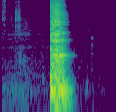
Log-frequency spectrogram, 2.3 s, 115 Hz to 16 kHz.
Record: {
  "cough_length": "2.3 s",
  "cough_amplitude": 31110,
  "cough_signal_mean_std_ratio": 0.32,
  "survey_phase": "beta (2021-08-13 to 2022-03-07)",
  "age": "45-64",
  "gender": "Female",
  "wearing_mask": "No",
  "symptom_cough_any": true,
  "symptom_onset": "5 days",
  "smoker_status": "Never smoked",
  "respiratory_condition_asthma": false,
  "respiratory_condition_other": false,
  "recruitment_source": "REACT",
  "submission_delay": "2 days",
  "covid_test_result": "Negative",
  "covid_test_method": "RT-qPCR",
  "influenza_a_test_result": "Negative",
  "influenza_b_test_result": "Negative"
}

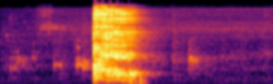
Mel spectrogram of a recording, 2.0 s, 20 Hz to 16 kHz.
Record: {
  "cough_length": "2.0 s",
  "cough_amplitude": 29168,
  "cough_signal_mean_std_ratio": 0.36,
  "survey_phase": "beta (2021-08-13 to 2022-03-07)",
  "age": "18-44",
  "gender": "Female",
  "wearing_mask": "No",
  "symptom_cough_any": true,
  "symptom_shortness_of_breath": true,
  "symptom_sore_throat": true,
  "symptom_change_to_sense_of_smell_or_taste": true,
  "symptom_loss_of_taste": true,
  "symptom_other": true,
  "symptom_onset": "3 days",
  "smoker_status": "Never smoked",
  "respiratory_condition_asthma": false,
  "respiratory_condition_other": false,
  "recruitment_source": "Test and Trace",
  "submission_delay": "1 day",
  "covid_test_result": "Positive",
  "covid_test_method": "RT-qPCR",
  "covid_ct_value": 21.8,
  "covid_ct_gene": "N gene"
}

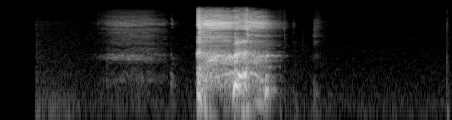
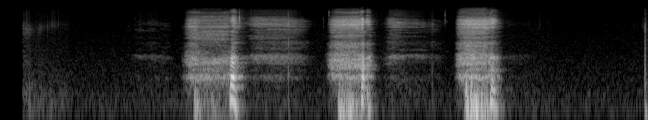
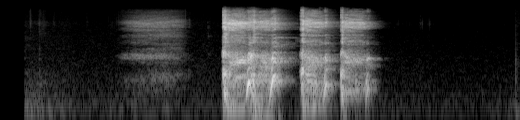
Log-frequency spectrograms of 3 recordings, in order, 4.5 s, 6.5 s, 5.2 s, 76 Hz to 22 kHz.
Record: {
  "cough_length": "4.5 s",
  "cough_amplitude": 32733,
  "cough_signal_mean_std_ratio": 0.32,
  "exhalation_length": "6.5 s",
  "exhalation_amplitude": 21336,
  "exhalation_signal_mean_std_ratio": 0.31,
  "three_cough_length": "5.2 s",
  "three_cough_amplitude": 32767,
  "three_cough_signal_mean_std_ratio": 0.37,
  "survey_phase": "beta (2021-08-13 to 2022-03-07)",
  "age": "45-64",
  "gender": "Female",
  "wearing_mask": "No",
  "symptom_cough_any": true,
  "symptom_new_continuous_cough": true,
  "symptom_runny_or_blocked_nose": true,
  "symptom_shortness_of_breath": true,
  "symptom_fatigue": true,
  "symptom_fever_high_temperature": true,
  "symptom_headache": true,
  "symptom_change_to_sense_of_smell_or_taste": true,
  "smoker_status": "Ex-smoker",
  "respiratory_condition_asthma": false,
  "respiratory_condition_other": false,
  "recruitment_source": "Test and Trace",
  "submission_delay": "1 day",
  "covid_test_result": "Positive",
  "covid_test_method": "LFT"
}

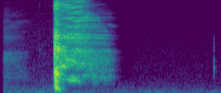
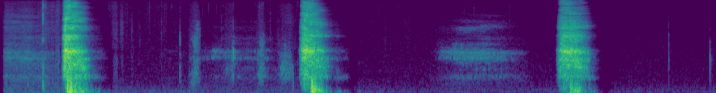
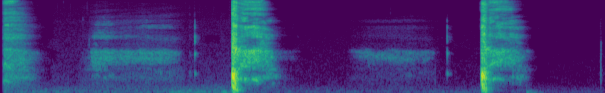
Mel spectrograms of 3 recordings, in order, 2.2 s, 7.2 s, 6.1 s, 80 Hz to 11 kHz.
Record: {
  "cough_length": "2.2 s",
  "cough_amplitude": 32768,
  "cough_signal_mean_std_ratio": 0.24,
  "exhalation_length": "7.2 s",
  "exhalation_amplitude": 32705,
  "exhalation_signal_mean_std_ratio": 0.23,
  "three_cough_length": "6.1 s",
  "three_cough_amplitude": 32768,
  "three_cough_signal_mean_std_ratio": 0.19,
  "survey_phase": "beta (2021-08-13 to 2022-03-07)",
  "age": "65+",
  "gender": "Female",
  "wearing_mask": "No",
  "symptom_headache": true,
  "symptom_onset": "8 days",
  "smoker_status": "Never smoked",
  "respiratory_condition_asthma": true,
  "respiratory_condition_other": false,
  "recruitment_source": "REACT",
  "submission_delay": "2 days",
  "covid_test_result": "Negative",
  "covid_test_method": "RT-qPCR",
  "influenza_a_test_result": "Negative",
  "influenza_b_test_result": "Negative"
}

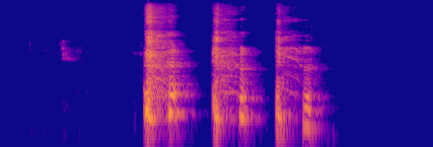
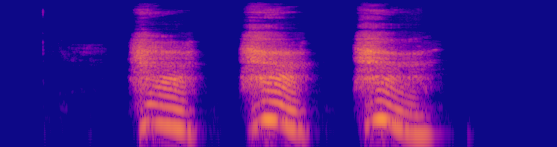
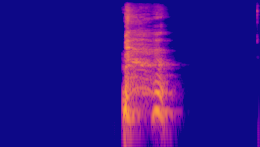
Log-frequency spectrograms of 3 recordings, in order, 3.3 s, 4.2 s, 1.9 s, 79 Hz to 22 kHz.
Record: {
  "three_cough_length": "3.3 s",
  "three_cough_amplitude": 32767,
  "three_cough_signal_mean_std_ratio": 0.3,
  "exhalation_length": "4.2 s",
  "exhalation_amplitude": 18982,
  "exhalation_signal_mean_std_ratio": 0.46,
  "cough_length": "2.0 s",
  "cough_amplitude": 32480,
  "cough_signal_mean_std_ratio": 0.28,
  "survey_phase": "beta (2021-08-13 to 2022-03-07)",
  "age": "45-64",
  "gender": "Female",
  "wearing_mask": "No",
  "symptom_none": true,
  "smoker_status": "Never smoked",
  "respiratory_condition_asthma": false,
  "respiratory_condition_other": false,
  "recruitment_source": "REACT",
  "submission_delay": "3 days",
  "covid_test_result": "Negative",
  "covid_test_method": "RT-qPCR",
  "influenza_a_test_result": "Negative",
  "influenza_b_test_result": "Negative"
}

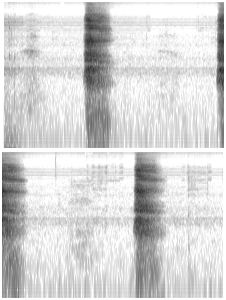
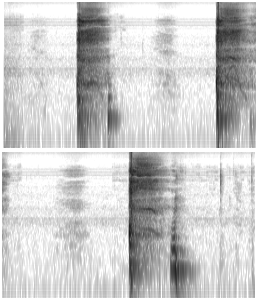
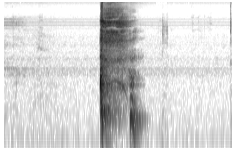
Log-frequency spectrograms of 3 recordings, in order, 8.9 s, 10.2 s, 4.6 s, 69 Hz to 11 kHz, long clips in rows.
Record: {
  "exhalation_length": "8.9 s",
  "exhalation_amplitude": 22115,
  "exhalation_signal_mean_std_ratio": 0.29,
  "three_cough_length": "10.2 s",
  "three_cough_amplitude": 32767,
  "three_cough_signal_mean_std_ratio": 0.32,
  "cough_length": "4.6 s",
  "cough_amplitude": 31403,
  "cough_signal_mean_std_ratio": 0.27,
  "survey_phase": "beta (2021-08-13 to 2022-03-07)",
  "age": "65+",
  "gender": "Female",
  "wearing_mask": "No",
  "symptom_none": true,
  "smoker_status": "Never smoked",
  "respiratory_condition_asthma": false,
  "respiratory_condition_other": false,
  "recruitment_source": "REACT",
  "submission_delay": "2 days",
  "covid_test_result": "Negative",
  "covid_test_method": "RT-qPCR"
}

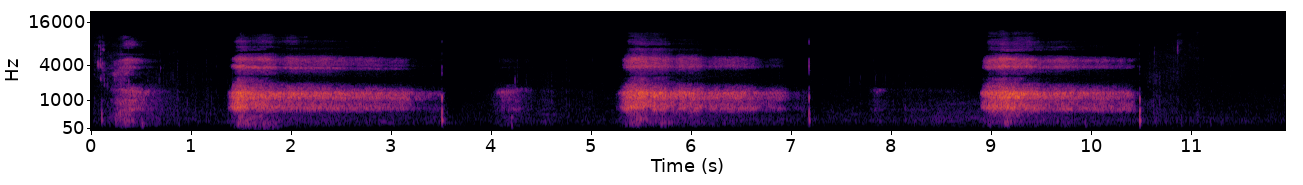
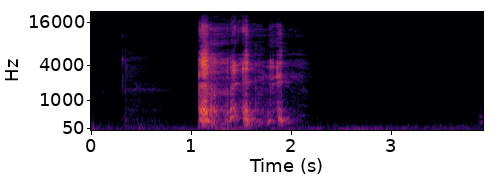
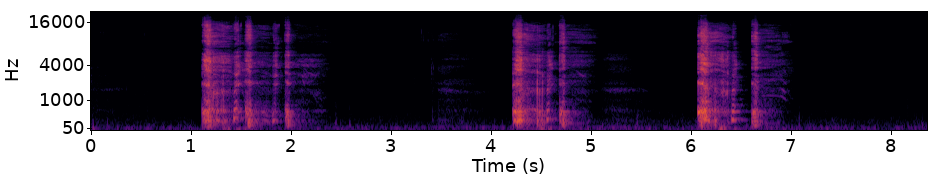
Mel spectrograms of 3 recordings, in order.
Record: {
  "exhalation_length": "11.9 s",
  "exhalation_amplitude": 5560,
  "exhalation_signal_mean_std_ratio": 0.5,
  "cough_length": "3.9 s",
  "cough_amplitude": 14605,
  "cough_signal_mean_std_ratio": 0.25,
  "three_cough_length": "8.4 s",
  "three_cough_amplitude": 6093,
  "three_cough_signal_mean_std_ratio": 0.29,
  "survey_phase": "alpha (2021-03-01 to 2021-08-12)",
  "age": "45-64",
  "gender": "Female",
  "wearing_mask": "No",
  "symptom_none": true,
  "symptom_onset": "12 days",
  "smoker_status": "Never smoked",
  "respiratory_condition_asthma": true,
  "respiratory_condition_other": true,
  "recruitment_source": "REACT",
  "submission_delay": "1 day",
  "covid_test_result": "Negative",
  "covid_test_method": "RT-qPCR"
}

